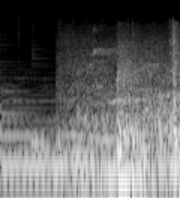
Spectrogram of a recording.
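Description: Guitar music, cut off about three quarters of a second in by the din of a bowling alley. About a second and a half in, a bowling ball thuds onto the wooden lane and starts rolling, over background chatter.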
